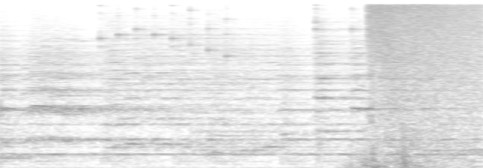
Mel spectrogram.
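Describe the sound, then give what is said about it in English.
A steak sizzling as it hits a grill: music plays at first, then a loud, steady hiss bursts in and carries on to the end. “That steak. Yeah, the one you just threw on the grill.”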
